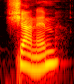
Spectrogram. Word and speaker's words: sianem: Sianem, object form. Let's say sianem together three times. Accent is on the first syllable.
